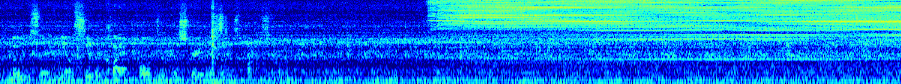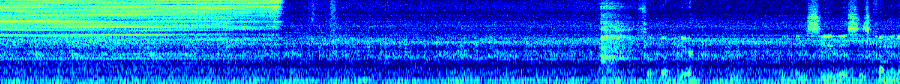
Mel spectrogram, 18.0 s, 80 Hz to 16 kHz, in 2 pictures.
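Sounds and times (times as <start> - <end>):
blade grinding on wheel: 4.3 - 11.8
motor humming: 4.3 - 12.1.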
